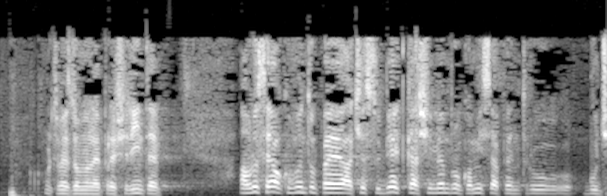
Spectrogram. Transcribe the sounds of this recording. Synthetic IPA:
mult̪sumes̬ɡd̪o̞mnule̞pɾe̞ʃe̞d̪int̪e̞ | amvəɾut̪səjawkuvɨnt̪ulpe̞at͡ʃest̪subje̞k̚t̪kaʃime̞mbɾuɨŋko̞misiape̞nt̪ɾubud͡ʒ

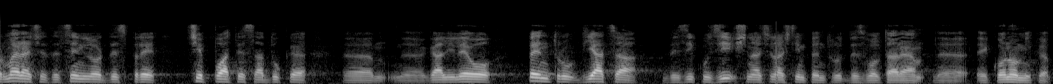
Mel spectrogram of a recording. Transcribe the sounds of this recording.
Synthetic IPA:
rmaɾeat͡ʃe̞t̪ət̪se̞nilo̞rd̪e̞spɾe̞ | t͡ʃe̞poat̪e̞səad̪ukə | ɡalile̞o̞ | pe̞nt̪ɾuvjat̪sa | d̪e̞zikuziʃiɨnat͡ʃe̞laʃʲt̪imp̚pe̞nt̪ɾud̪e̞zvo̞lt̪aɾeae̞ko̞no̞mikə

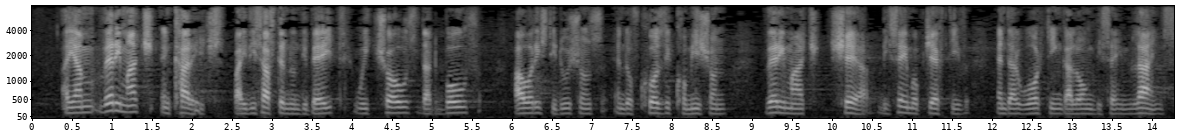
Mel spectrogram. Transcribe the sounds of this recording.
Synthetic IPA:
ajãmvɛɹimat͡ʃɛ̃ŋkʰaɾɪd͡ʒdbajðisaft̪əɹnũndibeɪtwit͡ʃt͡ʃowzðatbowθ | awəɾĩnst̪it̪uʃɔ̃nsɛ̃ndɔv̥kʰɔɹsðəkʰɔmiʃɔ̃n | vɛɹimat͡ʃʃɛɹðɨsẽj̃mɔbd͡ʒɛkt̪iv | ɛ̃ndaɹwɔɹkĩŋalɔ̃ŋðəsẽɪ̃mlãj̃ns

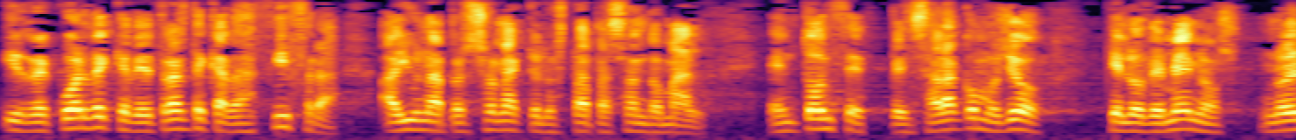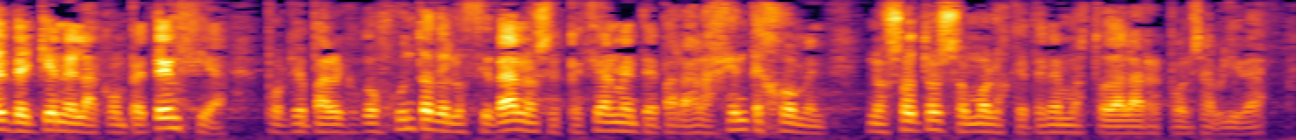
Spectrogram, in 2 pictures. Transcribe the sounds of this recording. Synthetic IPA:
ire̞kwe̞ɾðe̞ke̞ðet̪ɾazðe̞kaðaθifɾa̰a̰junape̞ɾso̞nake̞loe̞st̪apasand̪o̞mal | e̞nt̪o̞nθe̞spe̞nsaɾako̞mo̞ʝo̞ke̞loðe̞mẽ̞no̞sno̞e̞zðe̞kjenezlako̞mpe̞t̪e̞n̟θja̰po̞ɾke̞paɾaelko̞ŋxunt̪o̞ðe̞lo̞sθjuðaano̞se̞spe̞θjalmẽnt̪e̞paɾalaxe̞nt̪e̞xo̞βẽ̞nːo̞so̞t̪ɾo̞sːo̞mozlo̞ske̞t̪e̞ne̞mo̞st̪o̞ðalare̞spo̞nsaβiliðað

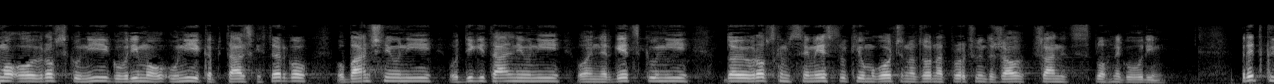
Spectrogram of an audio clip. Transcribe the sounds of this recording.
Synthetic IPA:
mɔʔɔɛwɾoːpskiunijiɡɔʋɔɾiːmɔunijikapi̥t̪aːlskixt̪əɾɡɔw | ɔbant͡ʃniunijiɔd̪iɡit̪aːlniunijiɔɛnɛɾɡeːt̪skiuniji | d̪aɔɛwɾoːpskɛmsɛmeːst̪ɾukiɔmɔɡoːt͡ʃanad̪zɔːɾnat̪̚pɾoɾat͡ʃuːnd̪əɾʒaːwt͡ʃlaːnit̪ssplɔxnɛɡɔʋɔɾim | pɾɛt̪kɾ

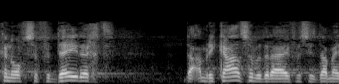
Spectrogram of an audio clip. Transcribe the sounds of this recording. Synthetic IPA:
kənɔχsəv̥ərdejdəxt | dəʔaːmərikaːnsəbədrɛjvəsɪzdame

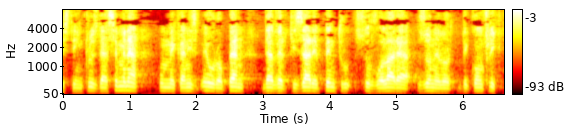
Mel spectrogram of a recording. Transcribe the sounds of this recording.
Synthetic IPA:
est̪e̞iŋklusd̪e̞ase̞me̞nea | unme̞kanisme̞uɾo̞peand̪e̞ave̞rt̪izaɾe̞pe̞nt̪ɾusurvo̞laɾeazo̞ne̞lo̞rd̪e̞ko̞nflik̚t̪

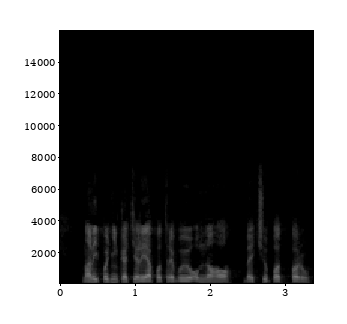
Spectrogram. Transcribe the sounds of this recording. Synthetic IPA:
maliːpɔd̪ɲikacɛʎɪapɔt̪ɾɛbujuːɔmnɔɦɔʋɛt͡ʃɪuːpɔt̪̚pɔɾu

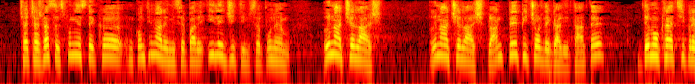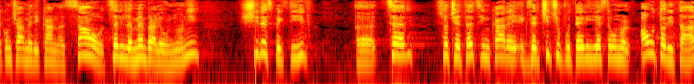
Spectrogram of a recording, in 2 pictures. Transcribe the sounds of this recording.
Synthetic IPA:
t͡ʃeat͡ʃeaʃvɾʲasəspunje̞st̪e̞kʰəɨŋko̞nt̪inwaɾe̞mise̞paɾe̞ʔile̞d͡ʒit̪imsəpune̞m | ɨnat͡ʃe̞laʃʲ | ɨnat͡ʃe̞laʃʲplanpe̞pit͡ʃo̞rd̪eeɡalit̪at̪e̞ | d̪e̞mo̞kɾat̪sijpɾe̞kumt͡ʃaːme̞ɾikanəsawt̪səɾile̞me̞mbɾeale̞uniuni | ʃiɾe̞spe̞kt̪iv | t̪sərʲ | so̞t͡ʃie̞t̪ət̪sʲiɨŋkaɾe̞ːɡze̞rt͡ʃit̪sjuput̪e̞ɾijje̞st̪e̞unulaut̪o̞ɾit̪ar

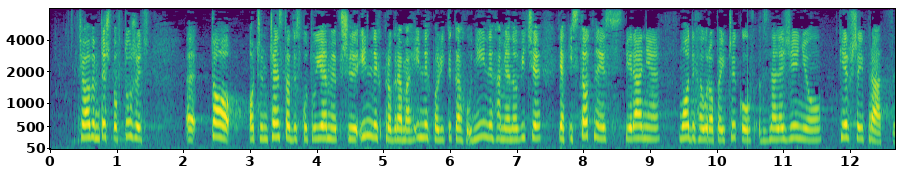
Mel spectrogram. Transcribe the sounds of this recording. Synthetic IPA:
xt͡ɕawabɘmt̪ɛʂpɔft̪uʐɘt͡ɕ | t̪ɔɔt͡ʂɘmt͡ʂɛ̃w̃st̪ɔd̪ɘskut̪ujɛmɘpʂɘʔinːɘxpɾɔɡɾamaxinːɘxpɔlʲit̪ɘkaxuɲijnɘxamʲjanɔvʲit͡ɕɛjakist̪ɔt̪nɛjɛst̪fspʲjɛɾaɲɛ | mwɔd̪ɘxɛwɾɔpɛjt͡ʂɘkuvvznalɛʑeɲu | pʲjɛɾfʂɛjpɾat̪sɘ

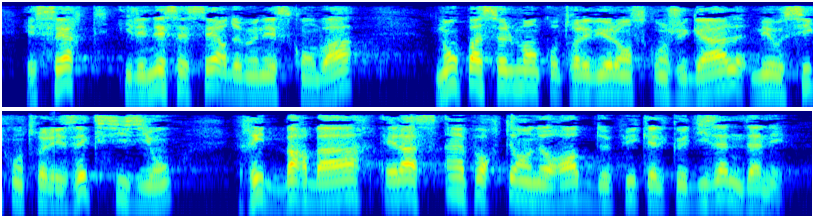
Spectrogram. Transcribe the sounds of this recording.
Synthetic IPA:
esɛʁt̪ilɛnesesɛʁd̪əmənesə̥kɔ̃ba | nɔ̃pasœlmɑ̃kɔ̃t̪χəlevjɔlɑ̃skɔ̃ʒyɡʲalmɛosikɔ̃t̪χəlezɛksizjɔ̃ | ʁit̪̚baʁbaʁelasɛ̃pɔʁt̪eɑ̃nøʁɔp̚d̪əpɥikʲɛlkəd̪izɛnd̪anḛ

